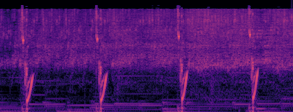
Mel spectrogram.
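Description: Water sounds as a child washes her hands: four evenly spaced drops, each a short bloop that rises in pitch, about one per second, over a faint, steady low backdrop.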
